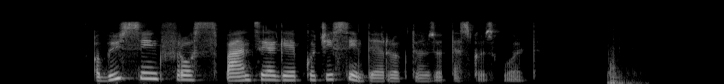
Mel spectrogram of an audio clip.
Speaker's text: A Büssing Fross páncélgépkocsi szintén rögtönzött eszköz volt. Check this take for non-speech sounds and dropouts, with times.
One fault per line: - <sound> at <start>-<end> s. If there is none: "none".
- thud at 6.1-6.5 s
